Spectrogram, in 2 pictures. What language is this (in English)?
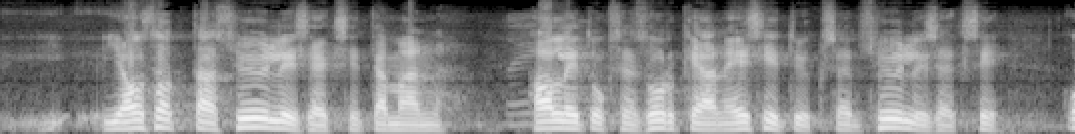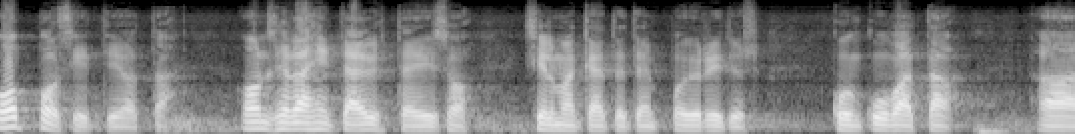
Finnish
